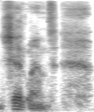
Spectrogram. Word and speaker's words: chitterlings: look at chitterlings and we call them officially in the hood chitlins but that's how it's spelled out um you can watch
